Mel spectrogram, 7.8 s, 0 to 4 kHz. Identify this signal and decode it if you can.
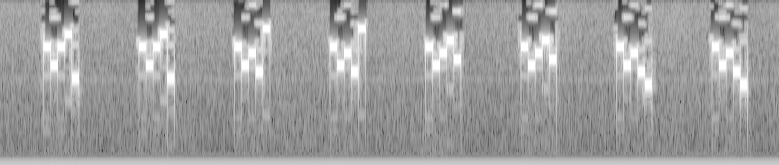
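Five-tone selective call (ZVEI), heard as quick runs of five tones, tones of about 70 ms. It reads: 85803 85803 85744 85744 85796 85796 85742 85742
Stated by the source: ZVEI five-tone call received by SDR.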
